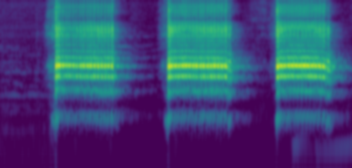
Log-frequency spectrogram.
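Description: A turkey mouth call blown wrong gives three flat, buzzy blasts like a party horn, each about half a second, loud and close with gaps between.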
